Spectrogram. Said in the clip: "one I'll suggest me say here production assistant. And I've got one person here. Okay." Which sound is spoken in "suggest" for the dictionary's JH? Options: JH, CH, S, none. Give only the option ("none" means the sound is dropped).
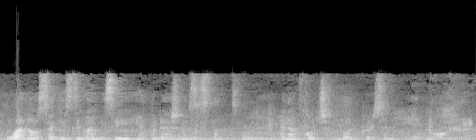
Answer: none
